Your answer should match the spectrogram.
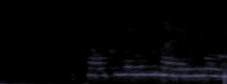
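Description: Near silence, then about a second in a person's voice starts: a drawn-out vocal sound held on a fairly steady pitch, with no clear words.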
